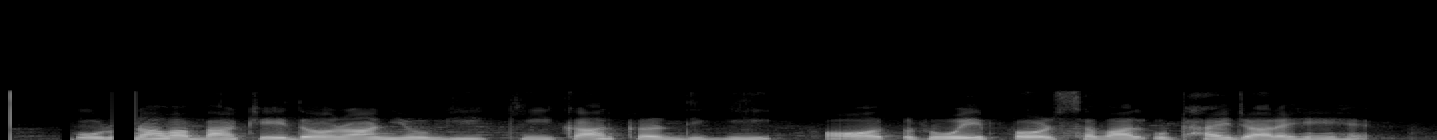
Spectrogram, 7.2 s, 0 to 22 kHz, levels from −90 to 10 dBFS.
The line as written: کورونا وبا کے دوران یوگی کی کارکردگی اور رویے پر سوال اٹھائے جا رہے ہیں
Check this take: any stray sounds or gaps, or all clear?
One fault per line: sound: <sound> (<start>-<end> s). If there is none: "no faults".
sound: dropout (0.6-0.7 s)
